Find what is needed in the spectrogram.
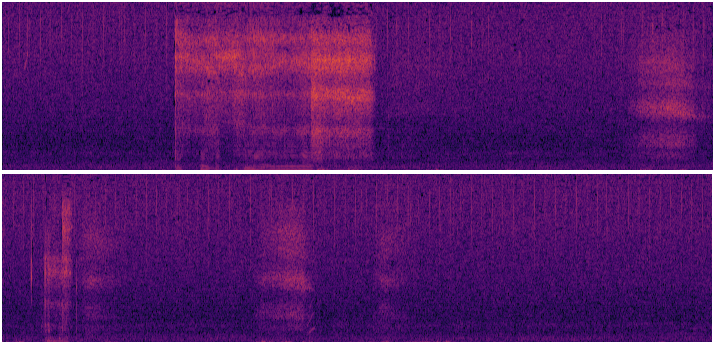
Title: Snoring dog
